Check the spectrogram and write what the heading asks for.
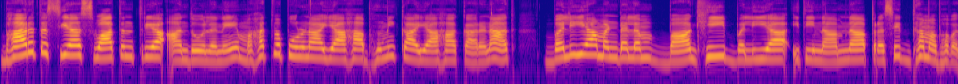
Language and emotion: Sanskrit, neutral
